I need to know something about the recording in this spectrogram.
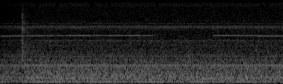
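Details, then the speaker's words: Hard drive after its tenth drop in a drop test. It seems to connect but never shows up. Faint steady beep over a quiet hum with no spin-up whir; the motor feels like it is struggling to turn and vibrating more than normal. "making a little tiny beeping noise just like the LaCie hard drive was doing after it died and whenever I feel it it feels I can feel like it feels like the motor inside the hard drive is it is it's feels like it's turning but it's having a really hard time"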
